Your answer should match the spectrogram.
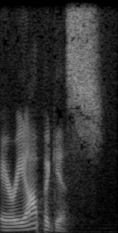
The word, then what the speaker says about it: Areopagus: And we get to this one passage in Acts chapter 17, and the Apostle Paul is appealing to the logic of the Areopagus.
